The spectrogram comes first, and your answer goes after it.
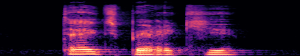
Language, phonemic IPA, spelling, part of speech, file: Dutch, /ˈtɛitpɛrᵊkjə/, tijdperkje, noun, Nl-tijdperkje.ogg
- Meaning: diminutive of tijdperk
